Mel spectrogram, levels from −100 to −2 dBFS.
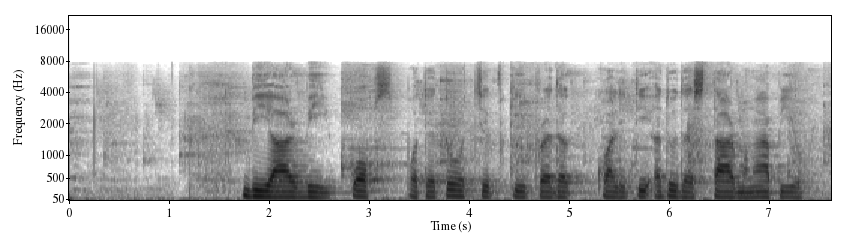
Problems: constant background noise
